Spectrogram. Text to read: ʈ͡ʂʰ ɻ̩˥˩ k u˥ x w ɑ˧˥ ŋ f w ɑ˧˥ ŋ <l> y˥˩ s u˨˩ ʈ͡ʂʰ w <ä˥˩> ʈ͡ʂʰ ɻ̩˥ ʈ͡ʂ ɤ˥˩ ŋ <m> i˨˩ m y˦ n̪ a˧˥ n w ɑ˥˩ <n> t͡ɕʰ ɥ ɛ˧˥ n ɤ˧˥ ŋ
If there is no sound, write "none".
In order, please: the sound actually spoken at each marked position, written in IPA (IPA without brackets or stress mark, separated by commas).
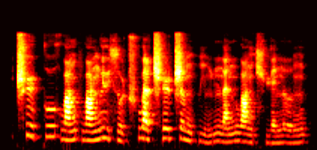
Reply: l, ä˥˩, p, ŋ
